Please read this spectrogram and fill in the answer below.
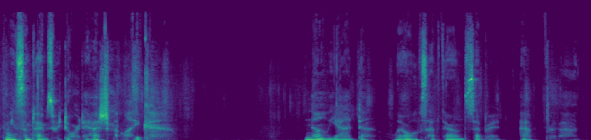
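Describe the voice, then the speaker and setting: A friendly young werewolf doctor played by a woman speaks in an ASMR roleplay whisper, breathy and soft. The tone is dark and relaxed, while the delivery is hesitant, casual and a little flustered. She reassures in an awkward, rambling way. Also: mid-range voice, moderate pace, pauses often, lightly acted. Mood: gentle, nervous.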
